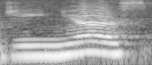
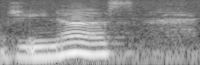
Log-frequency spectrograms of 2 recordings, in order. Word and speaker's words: genus: we are family family g was genus not genius but genus and s was species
